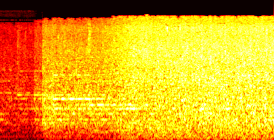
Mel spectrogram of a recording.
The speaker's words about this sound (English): The rush of white water tumbles down over a gentle incline.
